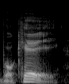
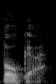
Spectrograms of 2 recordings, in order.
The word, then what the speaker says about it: bokeh: It's actually a Japanese word pronounced bokeh, but in many parts of the world it's pronounced bokeh.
